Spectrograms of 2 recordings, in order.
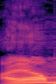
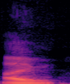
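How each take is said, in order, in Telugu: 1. ఇది రెండు వేరు వేరు పదాలుగా అంటారు. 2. ఇది ఒకే కుదించిన అక్షరంగా అంటారు. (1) "ఐఆమ్ ఐఆమ్ అన్నటువంటి ఒక రెండు వర్డ్స్" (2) "కాంట్రాక్షన్ ఎలా ప్రొనౌన్స్ చేయాలి అంటే ఐమ్"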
